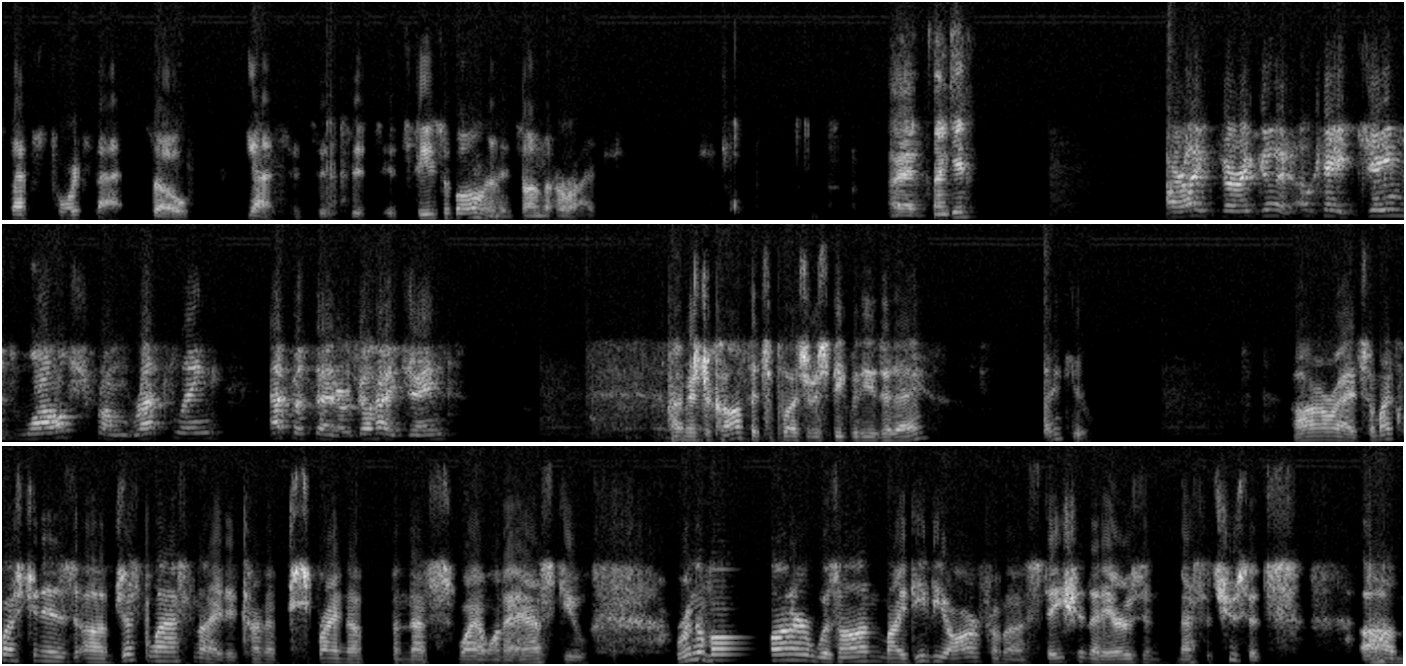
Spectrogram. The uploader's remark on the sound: ROH Best In The World Media Call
